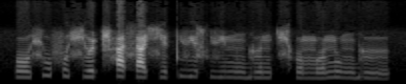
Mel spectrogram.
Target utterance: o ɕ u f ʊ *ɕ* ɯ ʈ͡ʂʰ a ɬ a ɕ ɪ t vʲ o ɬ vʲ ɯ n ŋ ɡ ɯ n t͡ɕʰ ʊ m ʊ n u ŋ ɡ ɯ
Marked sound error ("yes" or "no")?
no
